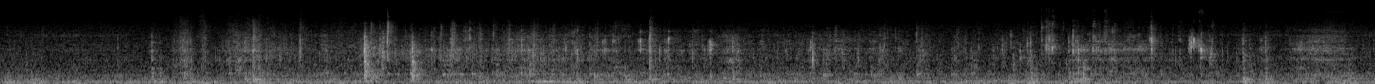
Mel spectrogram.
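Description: Wet chewing and lip-smacking of a large mouthful of cheeseburger, with many small sticky clicks scattered throughout.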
